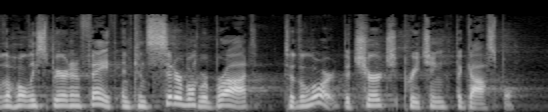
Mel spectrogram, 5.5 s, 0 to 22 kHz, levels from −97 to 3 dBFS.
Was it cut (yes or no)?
yes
